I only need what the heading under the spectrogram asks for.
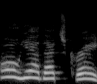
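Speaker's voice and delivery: high-pitched, manipulative nice-guy voice, pitched way up. Imitating an official from a Maricopa hearing: imitating Bill Gates' soft manipulative voice. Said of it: "that soft, manipulative voice".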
